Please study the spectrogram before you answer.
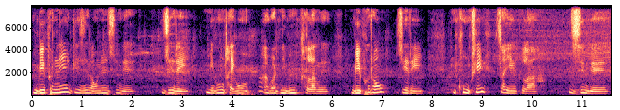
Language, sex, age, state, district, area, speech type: Bodo, female, 45-60, Assam, Kokrajhar, urban, spontaneous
